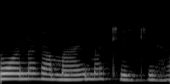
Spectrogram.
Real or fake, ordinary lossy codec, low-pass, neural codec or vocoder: real; none; none; none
